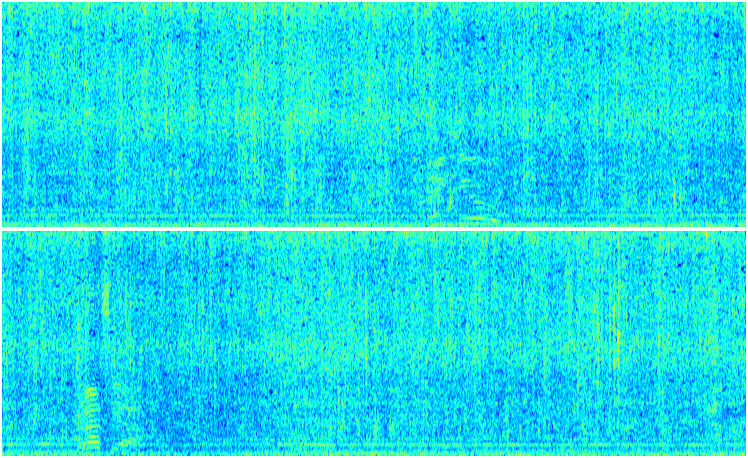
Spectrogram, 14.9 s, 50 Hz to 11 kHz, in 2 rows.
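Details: Suzuki DF2.5 2.5 HP outboard in water test after no-start repair, fuel valve and tank vent open: steady, even drone at constant pitch for sixteen seconds, no misses or surging; normal running.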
